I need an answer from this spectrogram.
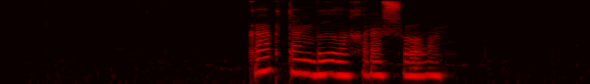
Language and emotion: Russian, sad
